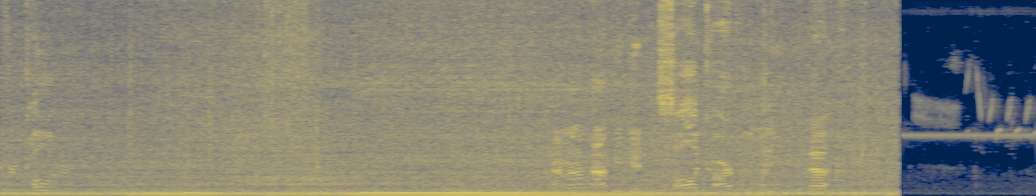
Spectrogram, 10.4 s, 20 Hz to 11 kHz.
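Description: Datsun 280ZX's fuel-injected L28E inline-six heard from inside the cabin while driving, its steady note rising a little and getting louder a second or two in, then holding. It cuts off suddenly near the end, leaving a faint outdoor bed with crickets.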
